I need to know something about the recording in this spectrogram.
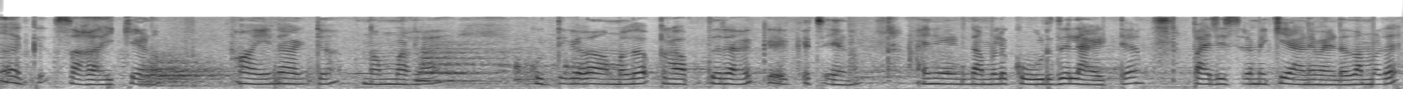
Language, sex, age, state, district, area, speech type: Malayalam, female, 18-30, Kerala, Idukki, rural, spontaneous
